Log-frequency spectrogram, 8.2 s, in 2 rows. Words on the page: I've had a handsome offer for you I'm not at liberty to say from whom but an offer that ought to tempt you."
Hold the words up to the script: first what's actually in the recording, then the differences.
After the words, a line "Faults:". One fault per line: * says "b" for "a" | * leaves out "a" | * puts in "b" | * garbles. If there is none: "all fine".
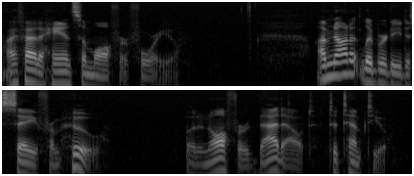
I've had a handsome offer for you I'm not at liberty to say from who but an offer that out to tempt you."
Faults:
* says "who" for "whom"
* says "out" for "ought"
